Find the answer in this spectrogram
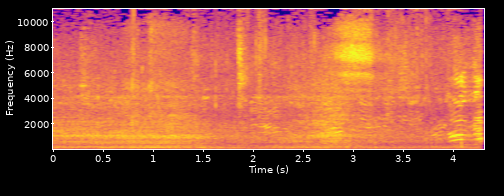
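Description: A steady low rumble of outdoor background noise with faint distant voices calling.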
